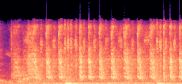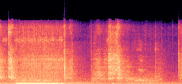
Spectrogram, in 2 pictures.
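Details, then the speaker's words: Yamaha TMAX carbureted scooter kicked over while starting fluid is sprayed in: a few ragged bursts of firing, then it fades as it stumbles. It runs only on spray, struggling with fuel from delivery or caked-up carbs. Fuel starvation. "Alright guys, that's good news because it started. That means it is struggling with fuel. That could be fuel delivery, or it could be a caked up carb."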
